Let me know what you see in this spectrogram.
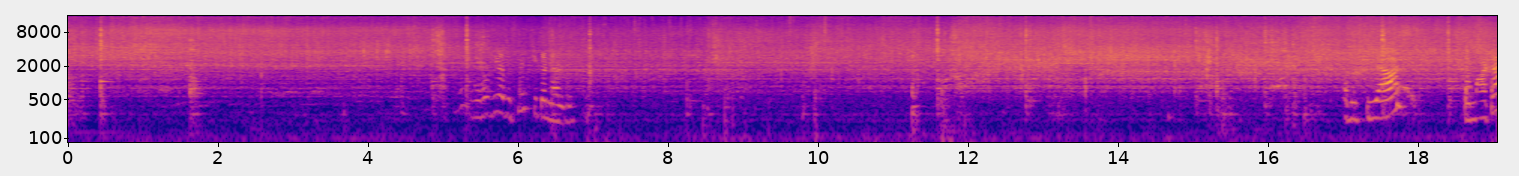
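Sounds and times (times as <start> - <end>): chicken sizzling in hot oil: 0.0 - 19.0
spatula scraping and knocking pan: 4.4 - 5.6, 14.7 - 18.8.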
